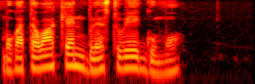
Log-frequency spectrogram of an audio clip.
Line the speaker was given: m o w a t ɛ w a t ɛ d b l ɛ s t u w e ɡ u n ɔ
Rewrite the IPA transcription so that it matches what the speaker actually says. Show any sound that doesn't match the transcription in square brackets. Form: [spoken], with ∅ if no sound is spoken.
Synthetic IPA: m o [ɣ] a t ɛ w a [k] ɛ [n] b l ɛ s t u w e ɡ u [m] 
